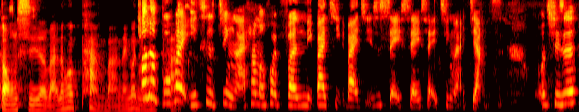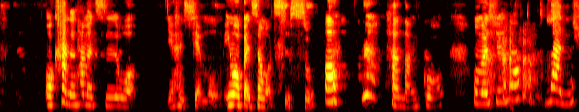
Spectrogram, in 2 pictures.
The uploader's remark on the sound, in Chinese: 因為第一次錄音有一些小問題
